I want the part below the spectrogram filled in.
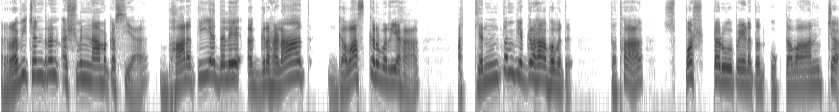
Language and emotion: Sanskrit, angry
